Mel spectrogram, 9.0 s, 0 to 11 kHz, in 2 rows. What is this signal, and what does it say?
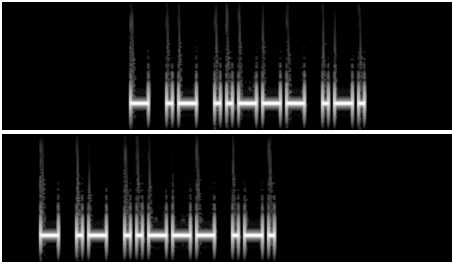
Morse code, heard as a keyed tone, about 20 wpm, 700 Hz. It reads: TA2R TA2R
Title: DXCC-100 Call Signs - 4 Characters - Repeated 2x - 20wpm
